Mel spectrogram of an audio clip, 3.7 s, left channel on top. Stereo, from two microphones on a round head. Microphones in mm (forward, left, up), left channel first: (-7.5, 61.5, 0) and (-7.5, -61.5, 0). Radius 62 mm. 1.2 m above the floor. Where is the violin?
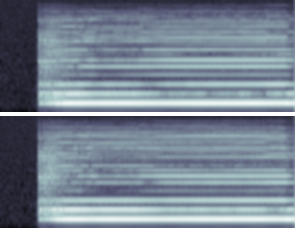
35° right (ahead or behind), 1.1 m.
